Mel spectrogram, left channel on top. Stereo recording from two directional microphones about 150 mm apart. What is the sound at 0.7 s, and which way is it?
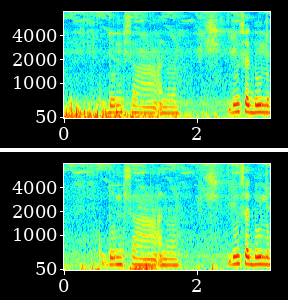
Speech, 20° right (ahead or behind).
